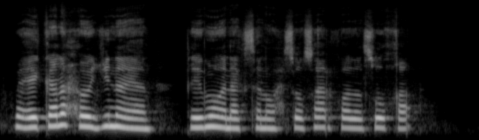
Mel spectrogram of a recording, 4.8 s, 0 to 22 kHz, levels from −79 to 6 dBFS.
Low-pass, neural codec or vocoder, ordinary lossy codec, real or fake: none; codec, 44.1 kHz, 7.8 kbps, Pupu-Codec; none; fake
